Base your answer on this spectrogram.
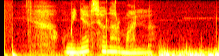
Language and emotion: Russian, neutral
